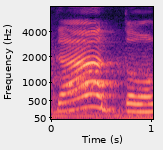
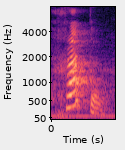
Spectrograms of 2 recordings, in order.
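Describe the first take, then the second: First: It begins with a soft, voiced g sound. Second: It begins with a harsh, throaty h-like sound. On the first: The speaker calls it right. "yo quiero suave" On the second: The speaker calls it wrong. "si fuera fuerte, ¿cómo sonaría? Jato"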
